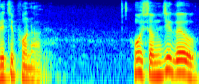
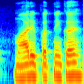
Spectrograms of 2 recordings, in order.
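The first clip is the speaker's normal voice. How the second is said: ordinary delivery, nothing marked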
